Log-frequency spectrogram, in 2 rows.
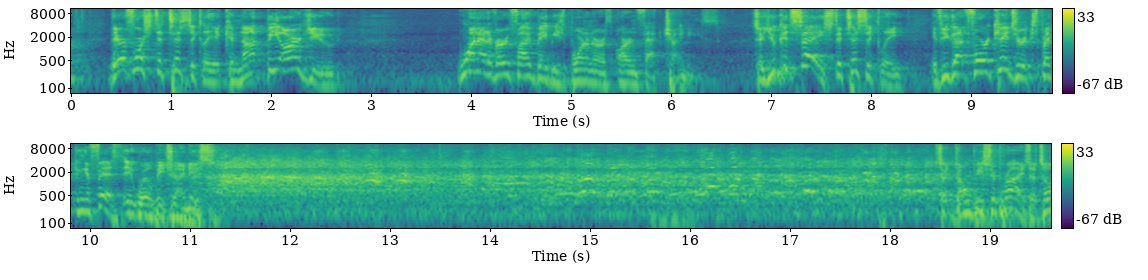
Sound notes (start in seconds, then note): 10.9 audience laughing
